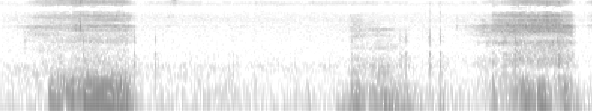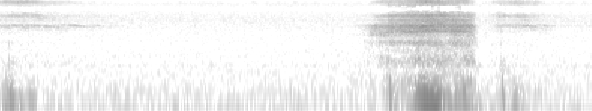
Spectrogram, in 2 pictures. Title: Leeloo snoozin, beagle snoring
